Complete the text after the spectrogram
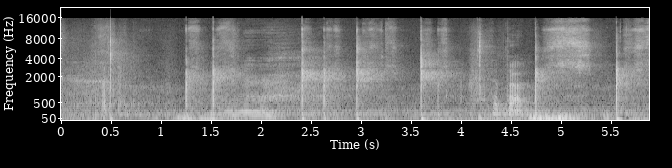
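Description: Chalk taps and scrapes sharply on a blackboard.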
